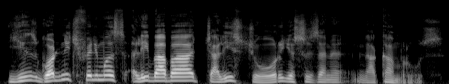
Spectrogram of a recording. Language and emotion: Kashmiri, neutral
